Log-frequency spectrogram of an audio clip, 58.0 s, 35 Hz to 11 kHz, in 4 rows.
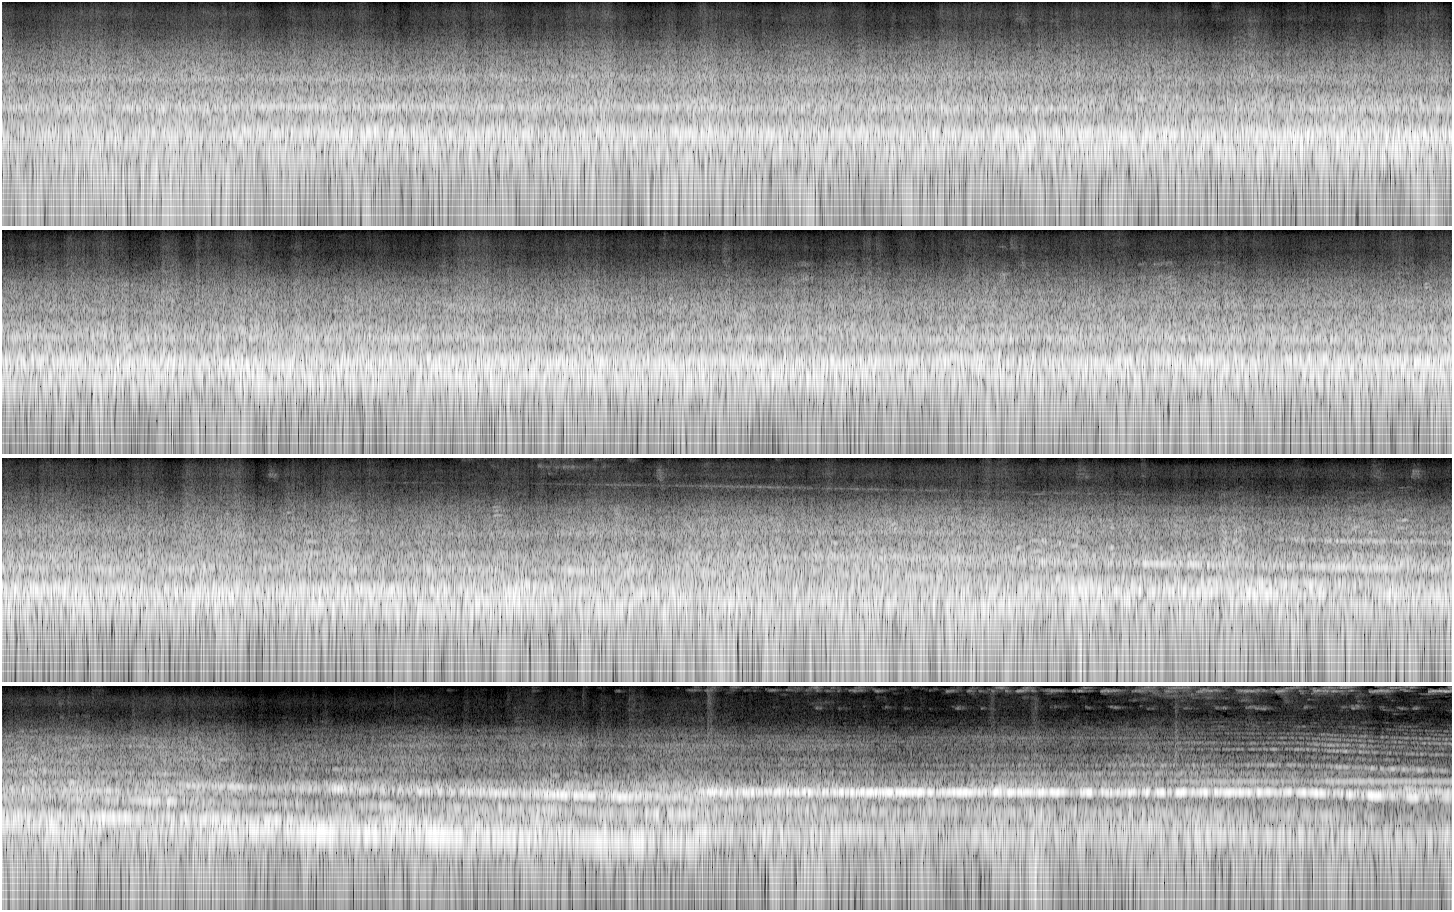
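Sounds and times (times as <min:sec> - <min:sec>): train rumble inside car: 0:00.0 - 0:58.0.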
